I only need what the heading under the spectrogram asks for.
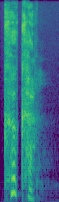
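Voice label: "cooker" spoken, British English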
